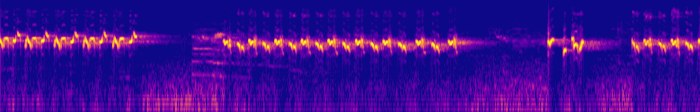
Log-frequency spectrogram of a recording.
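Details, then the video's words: Lure song of a sooty-headed bulbul meant to set other bulbuls singing: fast rattling trills of bubbly whistled notes, about three or four per second, broken by short pauses and sharp chirps. "Suara Burung TRUCUKAN gacor ROPEL VARIASI NROTOK NGECUPLIK pancingan trucukan agar JADI trucuk GACOR"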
